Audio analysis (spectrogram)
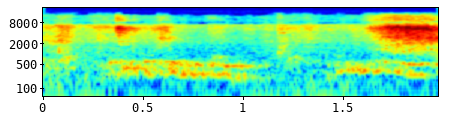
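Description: Imported German Beauty pigeons coo steadily at close range, low throaty rolling calls overlapping and repeating through the whole stretch with no talking.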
